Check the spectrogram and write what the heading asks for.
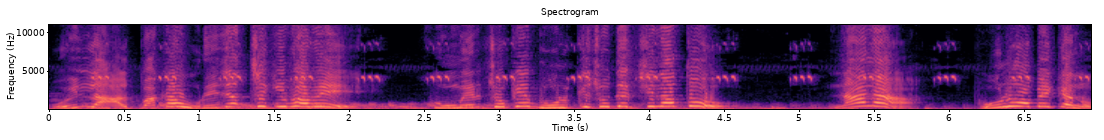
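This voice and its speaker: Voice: very high voice, very animated, moderate pace, over loud music. A performer voicing an innocent, bewildered poor animal husband in a cartoon story, with a pleading manner. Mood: puzzled.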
